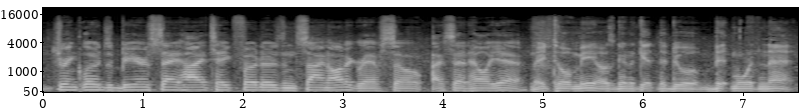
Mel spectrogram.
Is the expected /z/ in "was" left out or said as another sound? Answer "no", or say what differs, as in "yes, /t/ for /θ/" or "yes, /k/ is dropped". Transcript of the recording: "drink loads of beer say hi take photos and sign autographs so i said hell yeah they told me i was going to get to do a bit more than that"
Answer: no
